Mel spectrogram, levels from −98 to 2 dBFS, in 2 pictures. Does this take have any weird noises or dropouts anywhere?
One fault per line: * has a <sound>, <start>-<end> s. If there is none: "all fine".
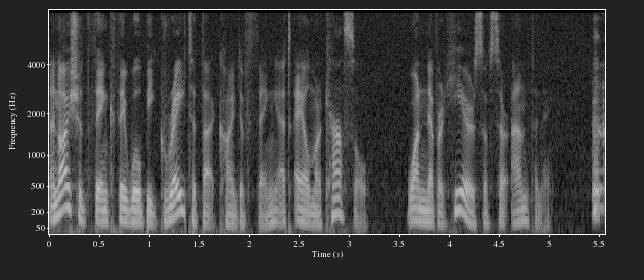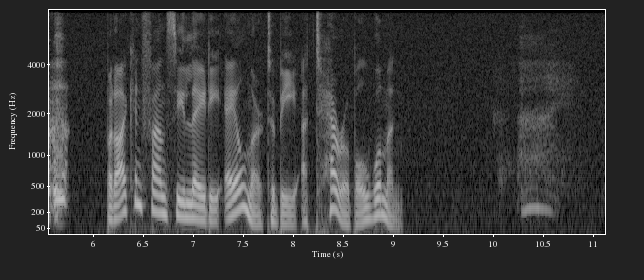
* has a throat clearing, 5.4-5.8 s
* has a sigh, 10.0-10.9 s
